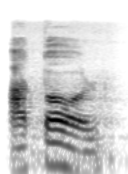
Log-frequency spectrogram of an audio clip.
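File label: "at all", Nigerian Pidgin, male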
